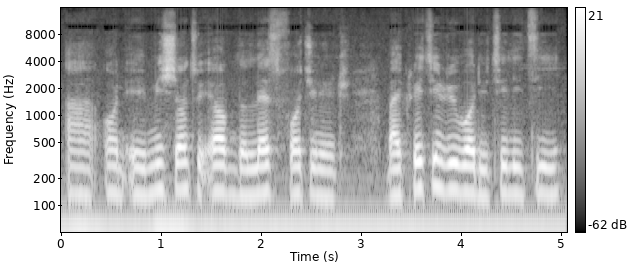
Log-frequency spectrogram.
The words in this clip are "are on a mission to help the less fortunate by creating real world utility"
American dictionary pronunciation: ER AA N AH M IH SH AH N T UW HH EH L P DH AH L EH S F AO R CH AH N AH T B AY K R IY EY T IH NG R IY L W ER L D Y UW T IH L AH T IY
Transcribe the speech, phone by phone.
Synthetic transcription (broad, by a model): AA AA N AH M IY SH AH N T UW HH EH L P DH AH L EH S F AO CH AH N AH T B AY K R IY EY T IH NG R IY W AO D Y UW T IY L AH T IY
